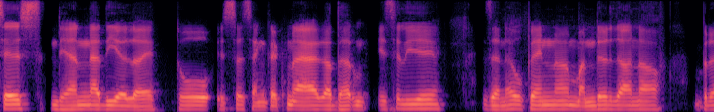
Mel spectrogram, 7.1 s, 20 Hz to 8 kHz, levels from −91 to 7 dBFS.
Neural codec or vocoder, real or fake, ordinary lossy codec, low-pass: codec, 16 kHz, 1 kbps, X-Codec, HuBERT features, trained on balanced general audio; fake; none; none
